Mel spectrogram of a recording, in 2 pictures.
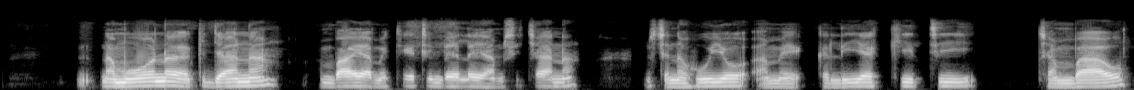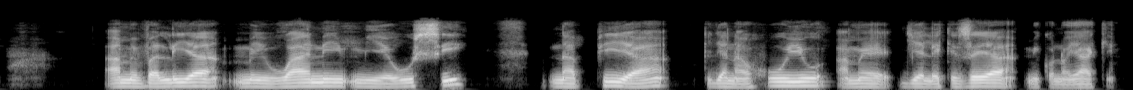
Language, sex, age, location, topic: Swahili, male, 25-35, Nairobi, education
